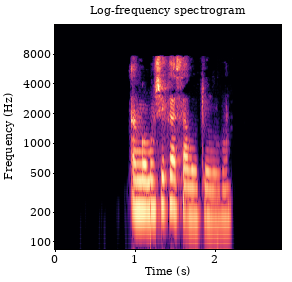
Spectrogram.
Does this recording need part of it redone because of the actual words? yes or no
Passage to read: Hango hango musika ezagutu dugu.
yes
